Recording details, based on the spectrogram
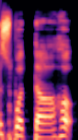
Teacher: विसर्ग याचा अर्थ श्वास सोडणे असा होतो. विसर्गाचा उच्चार होत असताना स्वराच्या उच्चारानंतर ह, हा, ही, ही, हु, हु सारखा उच्चार होताना हवेचे किंचित विसर्जन होते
